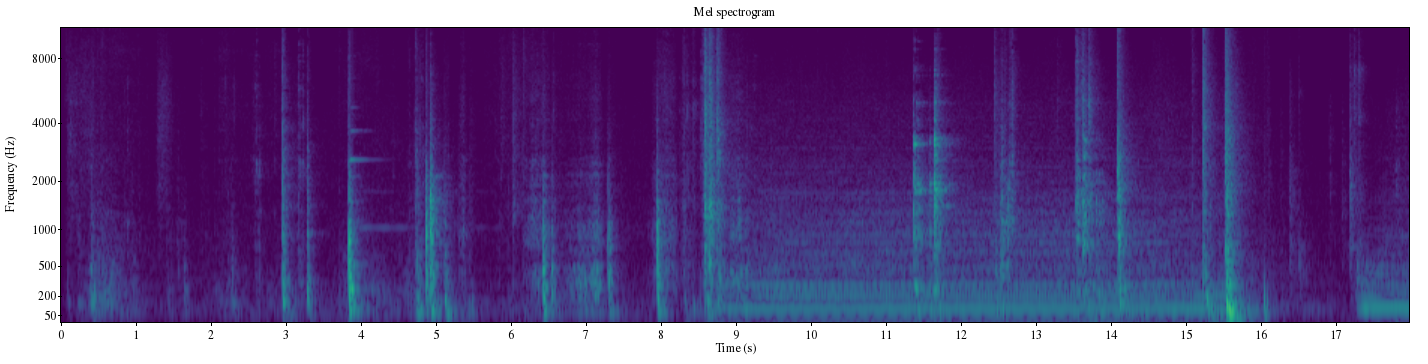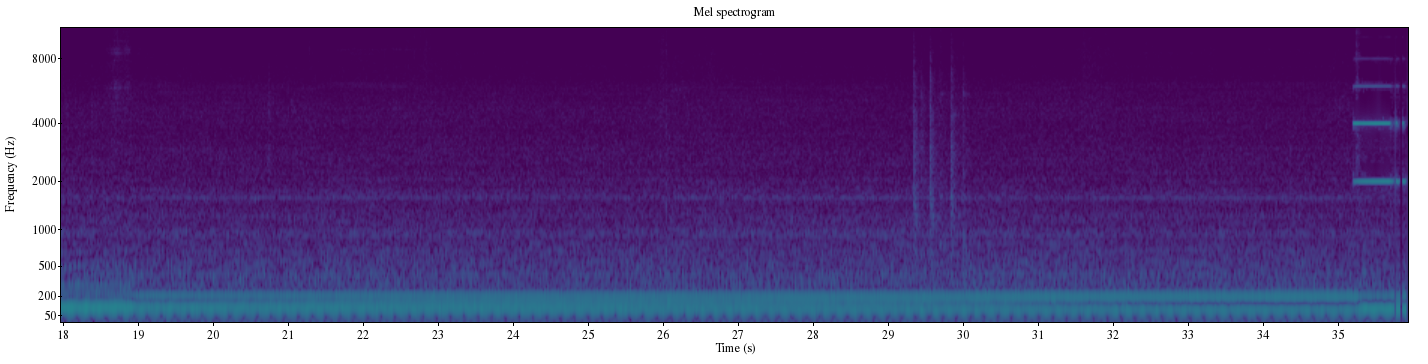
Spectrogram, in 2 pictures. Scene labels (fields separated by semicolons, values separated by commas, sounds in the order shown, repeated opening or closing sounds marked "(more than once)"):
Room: kitchen; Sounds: wardrobe or drawer, cutlery and dishes, microwave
